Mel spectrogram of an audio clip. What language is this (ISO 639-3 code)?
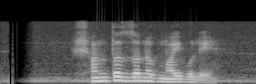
ben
